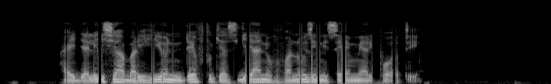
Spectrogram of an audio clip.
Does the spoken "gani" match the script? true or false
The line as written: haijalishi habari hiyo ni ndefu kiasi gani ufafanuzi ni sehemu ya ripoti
true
